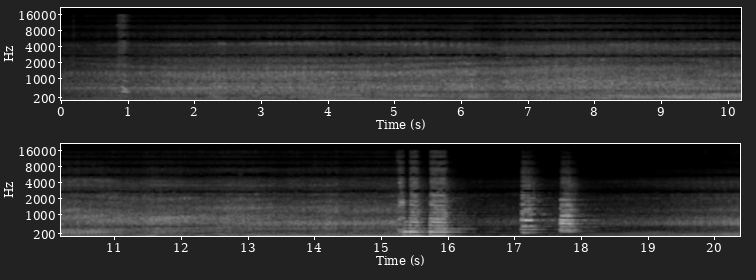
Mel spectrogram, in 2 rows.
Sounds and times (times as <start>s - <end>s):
Medium engine (mid frequency): 0.0s - 20.3s
Truck: 0.0s - 20.3s.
